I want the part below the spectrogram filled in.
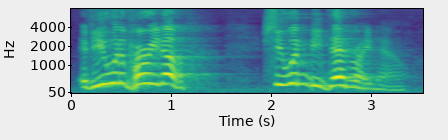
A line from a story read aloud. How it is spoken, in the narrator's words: scream at Jesus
